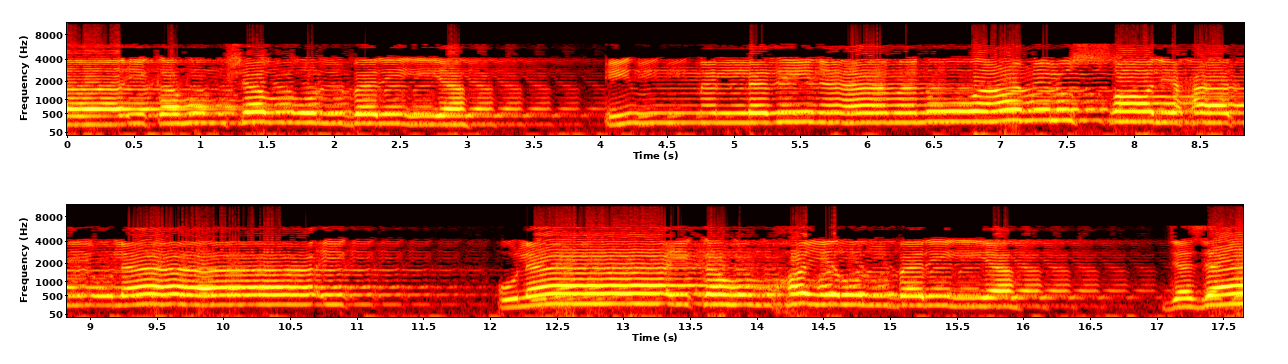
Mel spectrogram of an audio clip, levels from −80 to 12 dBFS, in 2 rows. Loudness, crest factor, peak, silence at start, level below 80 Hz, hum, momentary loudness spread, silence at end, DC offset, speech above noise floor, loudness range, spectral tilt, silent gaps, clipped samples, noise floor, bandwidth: -8 LUFS; 8 dB; 0 dBFS; 0 s; -50 dBFS; none; 13 LU; 0 s; under 0.1%; 28 dB; 5 LU; -3 dB/octave; none; 3%; -36 dBFS; 11 kHz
